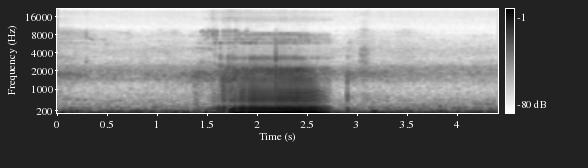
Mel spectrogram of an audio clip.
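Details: One long, low, rattling snore from a sleeping Golden Retriever puppy, rising out of soft breathing and fading back to quiet.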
